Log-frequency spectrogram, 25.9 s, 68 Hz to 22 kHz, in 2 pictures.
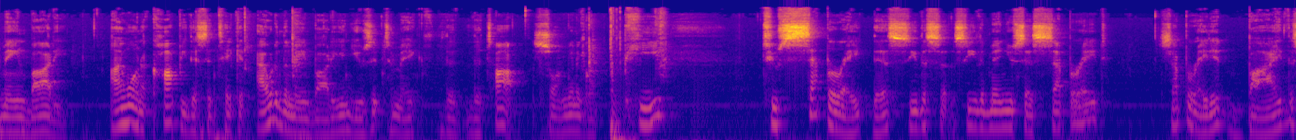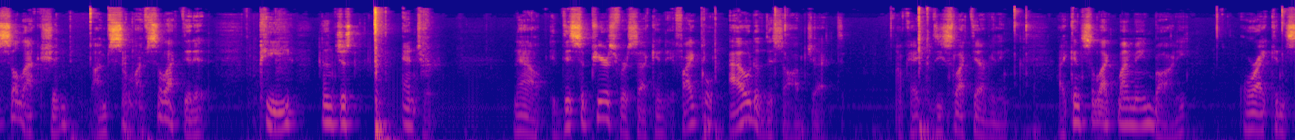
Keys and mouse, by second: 6.1 p, 19.9 Tab, 22.1 a, 23.1-25.3 drag, 25.7-25.9 drag.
